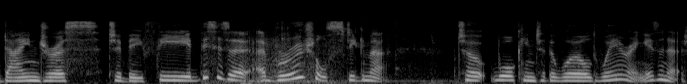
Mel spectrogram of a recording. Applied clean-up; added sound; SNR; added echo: none; Sliding door; 16 dB; none.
